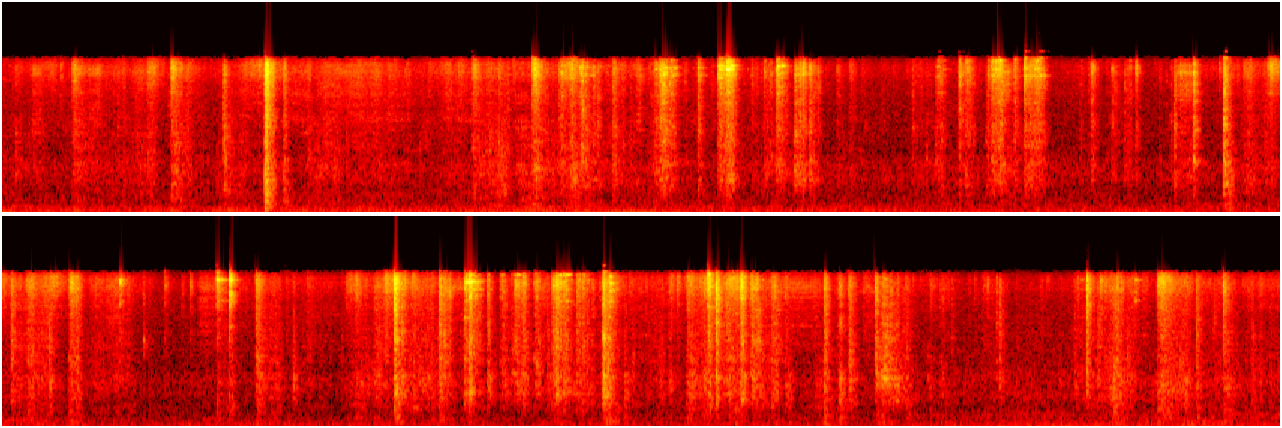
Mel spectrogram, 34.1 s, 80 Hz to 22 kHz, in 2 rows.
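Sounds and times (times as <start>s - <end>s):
tools and small parts clinking: 6.3s - 11.5s, 12.1s - 17.4s, 18.5s - 20.3s, 21.8s - 29.6s, 31.3s - 33.6s.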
